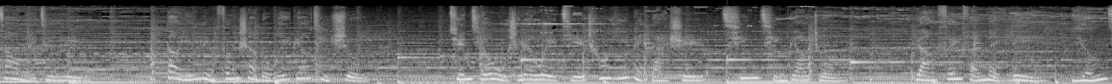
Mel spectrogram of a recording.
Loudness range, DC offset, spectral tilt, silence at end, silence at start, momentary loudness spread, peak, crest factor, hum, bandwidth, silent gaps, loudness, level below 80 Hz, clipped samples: 2 LU; under 0.1%; -5 dB/octave; 0 s; 0 s; 6 LU; 0 dBFS; 10 dB; none; 17 kHz; none; -11 LUFS; -20 dBFS; under 0.1%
